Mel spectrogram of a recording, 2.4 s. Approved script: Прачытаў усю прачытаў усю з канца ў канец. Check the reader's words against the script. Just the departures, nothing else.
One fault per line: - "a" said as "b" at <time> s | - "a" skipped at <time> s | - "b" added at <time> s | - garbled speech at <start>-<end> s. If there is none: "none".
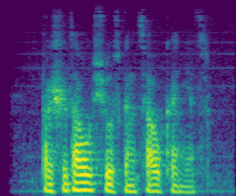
- "прачытаў усю" skipped at 1.1 s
